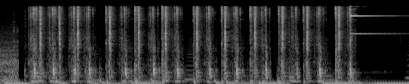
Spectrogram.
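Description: Typewriter sound effect: a rapid run of key clacks, about eight a second, starting a moment in. It ends with a short ringing tone near the end.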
